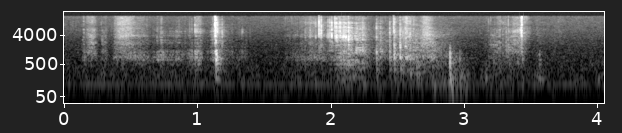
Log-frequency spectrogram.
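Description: A page of a hardcover picture book being turned by hand: a faint rustle and swish of the paper, with a few light clicks.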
